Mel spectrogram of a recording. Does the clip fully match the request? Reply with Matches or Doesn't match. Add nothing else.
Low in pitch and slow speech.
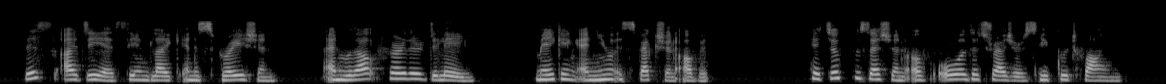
Doesn't match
